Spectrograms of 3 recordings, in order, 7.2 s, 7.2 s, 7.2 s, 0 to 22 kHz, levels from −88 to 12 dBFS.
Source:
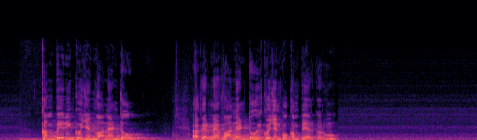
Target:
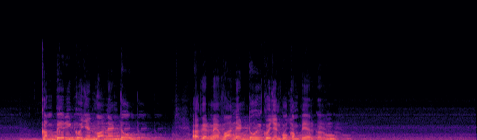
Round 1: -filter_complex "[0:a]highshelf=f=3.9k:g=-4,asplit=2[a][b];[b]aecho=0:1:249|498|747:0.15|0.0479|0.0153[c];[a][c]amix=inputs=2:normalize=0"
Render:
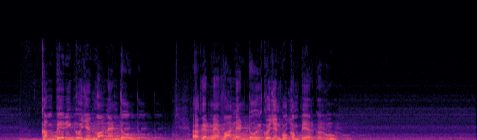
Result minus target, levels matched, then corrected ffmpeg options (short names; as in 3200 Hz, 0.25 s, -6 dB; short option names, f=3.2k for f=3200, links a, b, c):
8000 Hz band +8.0 dB
-filter_complex "[0:a]highshelf=f=3.9k:g=-15,asplit=2[a][b];[b]aecho=0:1:249|498|747:0.15|0.0479|0.0153[c];[a][c]amix=inputs=2:normalize=0"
